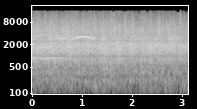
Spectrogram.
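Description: At a live show, an audience applauds steadily for a member of the audience at the performer's request, a dense wash of clapping from many hands that holds at an even, fairly loud level for a few seconds without pause.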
